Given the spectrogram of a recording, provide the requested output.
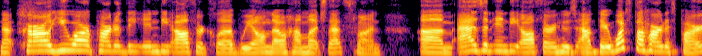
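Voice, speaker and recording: A woman's bright, sharp voice in a Southern US accent, fairly high in pitch with ordinary pitch variation, at a moderate pace against a quiet background. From Alabama, US South. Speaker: book channel host and author. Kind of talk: interview.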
